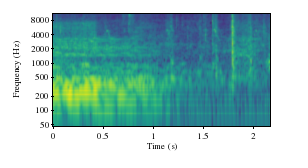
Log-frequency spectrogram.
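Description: Men's voices holding a low, steady chanted note, which fades out a little past a second in. A short sharp click comes near the end.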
